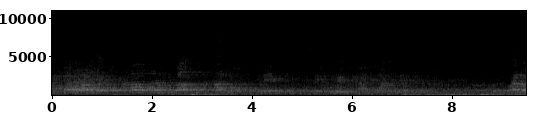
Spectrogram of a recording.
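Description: A crowd murmurs and calls out in a large echoing hall.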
